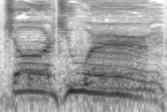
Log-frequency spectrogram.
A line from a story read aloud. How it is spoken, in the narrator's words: a screeching voice of the old greedy woman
